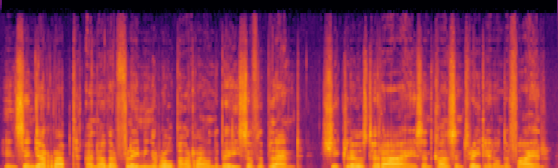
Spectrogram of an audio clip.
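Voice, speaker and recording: A man narrates an adventure story as a scripted reading. His voice is mellow and relaxed, and the recording is close and dry. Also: medium pitch, moderate pace, dry recording. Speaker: audiobook reader of fan fiction.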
